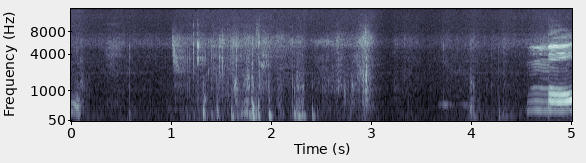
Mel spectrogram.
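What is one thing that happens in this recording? Paper pages rustle under a hand.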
